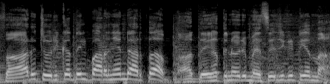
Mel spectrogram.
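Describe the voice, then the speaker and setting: Fast-talking officious assistant. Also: male voice, high voice, lively intonation, loud music behind the voice. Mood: matter-of-fact. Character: brisk, officious cartoon assistant explaining his boss's words. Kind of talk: dubbed children's cartoon acting.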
